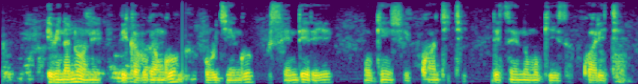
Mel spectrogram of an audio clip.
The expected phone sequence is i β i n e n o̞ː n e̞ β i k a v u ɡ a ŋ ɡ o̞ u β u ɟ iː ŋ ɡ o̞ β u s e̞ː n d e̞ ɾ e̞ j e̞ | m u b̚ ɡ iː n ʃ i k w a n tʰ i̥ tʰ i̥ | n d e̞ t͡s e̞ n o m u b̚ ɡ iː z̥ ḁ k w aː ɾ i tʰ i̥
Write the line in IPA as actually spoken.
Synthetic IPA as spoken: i β i n a n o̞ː n e̞ β i k a v u ɡ a ŋ ɡ o̞ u β u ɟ iː ŋ ɡ o̞ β u s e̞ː n d e̞ ɾ e̞ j e̞ | m u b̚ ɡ iː n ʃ i k w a n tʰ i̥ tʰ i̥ | n d e̞ t͡s e̞ n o m u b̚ ɡ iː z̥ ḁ k w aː ɾ i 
